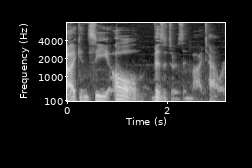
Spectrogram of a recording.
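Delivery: disembodied voice speaking from afar. Voicing the tower's owner speaking to visitors through a rune: tower owner's voice through a rune. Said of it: "You hear a voice speaking to you through the rune".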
